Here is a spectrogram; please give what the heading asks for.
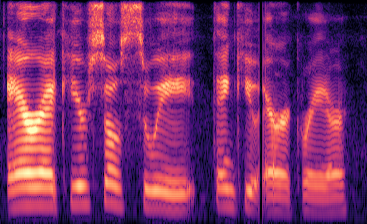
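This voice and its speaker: Reading chat on her livestream, this middle-aged Hawaiian woman with a faint Minnesota accent chats casually and laughs frequently at viewer comments. Her low-ish voice moves at a normal speed, sounding a bit bright and clean in a dry recording.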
